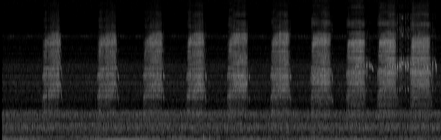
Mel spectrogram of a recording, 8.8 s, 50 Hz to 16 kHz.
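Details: Wild female barn owl in a monitored nest box, calling while looking for attention. Harsh, hissing, broadband bursts, each about half a second long, repeat steadily roughly every 0.7 seconds over a constant low background hum.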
